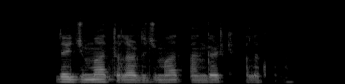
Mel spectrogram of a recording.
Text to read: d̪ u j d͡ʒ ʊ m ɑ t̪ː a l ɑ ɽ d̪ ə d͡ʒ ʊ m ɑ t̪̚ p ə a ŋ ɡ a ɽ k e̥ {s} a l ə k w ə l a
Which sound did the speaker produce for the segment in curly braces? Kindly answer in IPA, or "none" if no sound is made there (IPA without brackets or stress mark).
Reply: x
